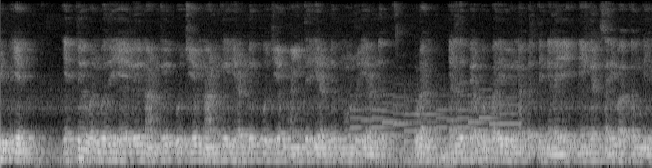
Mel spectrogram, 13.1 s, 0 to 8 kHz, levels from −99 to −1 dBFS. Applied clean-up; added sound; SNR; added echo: none; Piano; 14 dB; reverberation time 1.2 s.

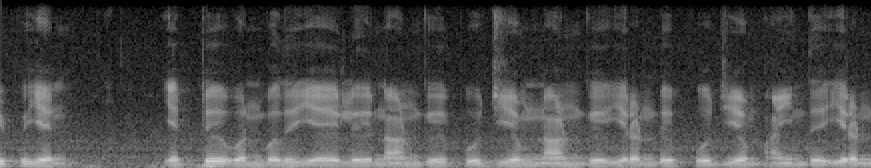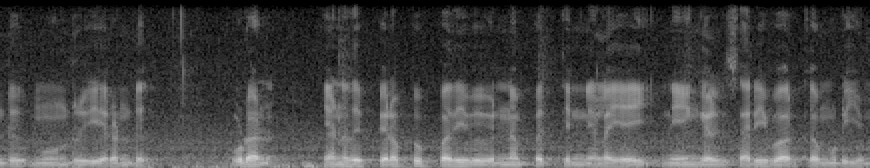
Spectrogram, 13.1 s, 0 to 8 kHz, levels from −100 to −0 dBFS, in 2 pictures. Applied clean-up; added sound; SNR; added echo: none; none; none; none.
